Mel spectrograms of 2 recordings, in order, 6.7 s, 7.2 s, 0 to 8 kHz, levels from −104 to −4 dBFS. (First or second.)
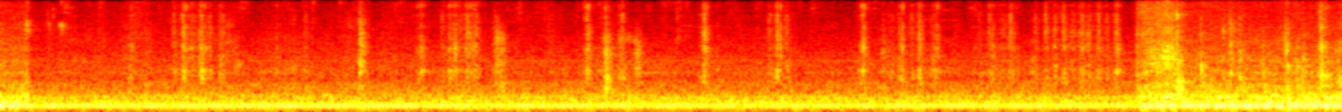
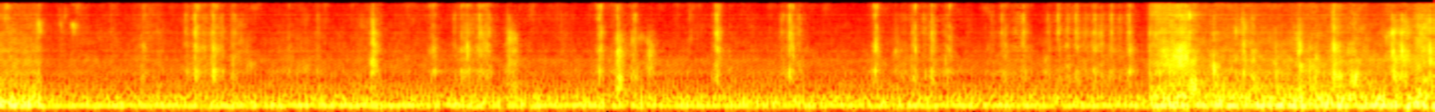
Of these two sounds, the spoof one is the second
